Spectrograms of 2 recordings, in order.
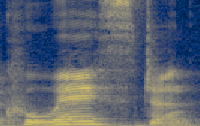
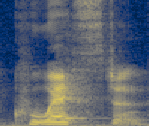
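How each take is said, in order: First: The first vowel is kept narrow. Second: The first vowel is opened out widely. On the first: The speaker calls it right. "So if you go question, we, okay, that works" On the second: The speaker calls it wrong. "some people do open it out quite widely"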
